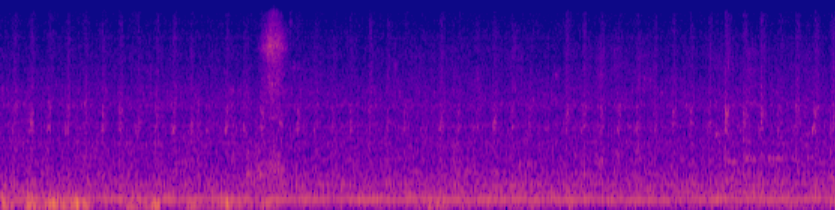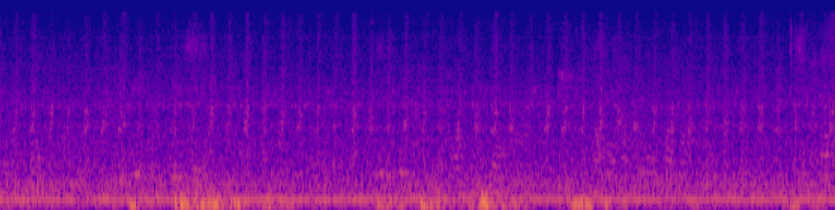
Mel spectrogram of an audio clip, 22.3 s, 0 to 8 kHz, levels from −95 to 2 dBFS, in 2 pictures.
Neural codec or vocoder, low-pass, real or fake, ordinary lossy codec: autoencoder, 48 kHz, 128 numbers a frame, DAC-VAE, trained on Japanese speech; 7.2 kHz; fake; Opus, 16 kbps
